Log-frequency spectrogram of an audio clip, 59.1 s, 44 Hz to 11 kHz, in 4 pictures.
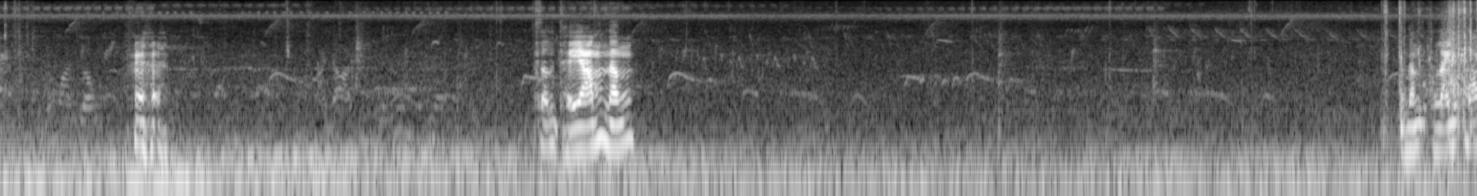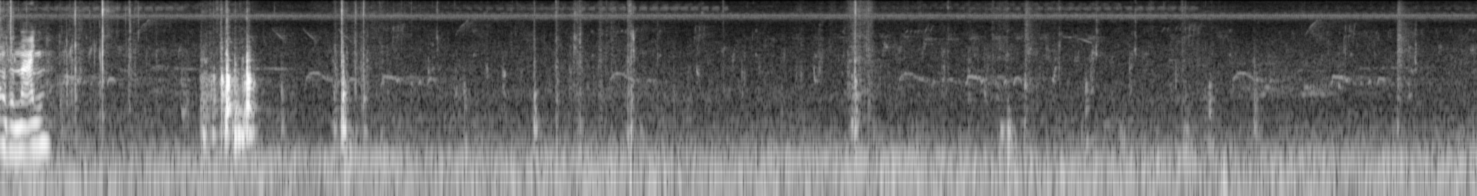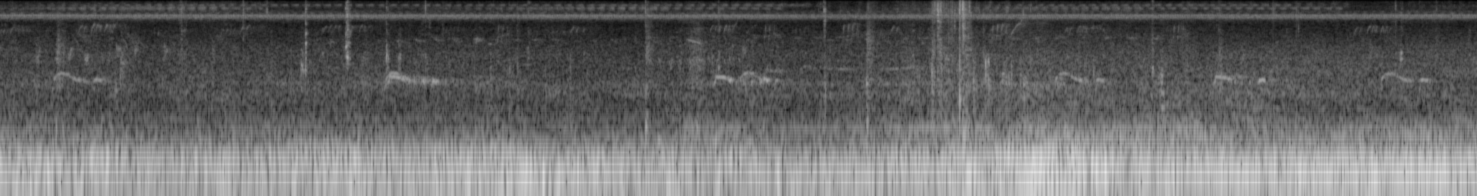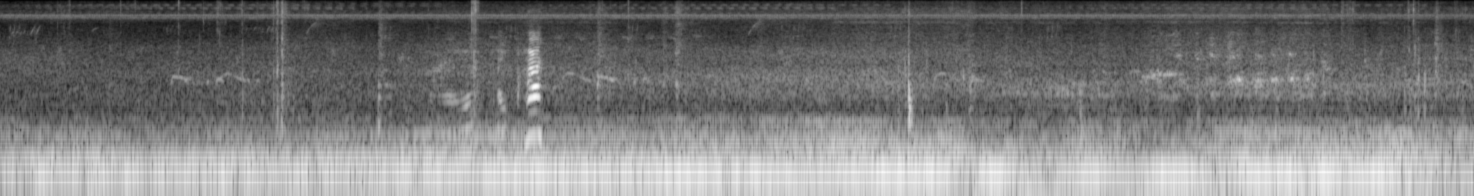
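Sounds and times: knocks against wooden boat: 0:16.8 - 0:17.4.

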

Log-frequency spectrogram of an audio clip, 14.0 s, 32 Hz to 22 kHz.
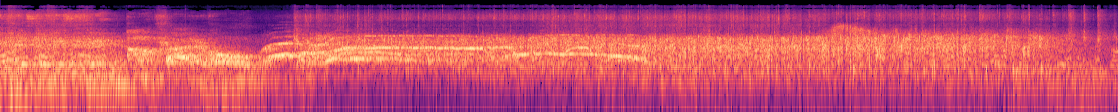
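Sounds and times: high cheers: 0:03.3 - 0:08.6
audience applauding: 0:03.6 - 0:13.9.

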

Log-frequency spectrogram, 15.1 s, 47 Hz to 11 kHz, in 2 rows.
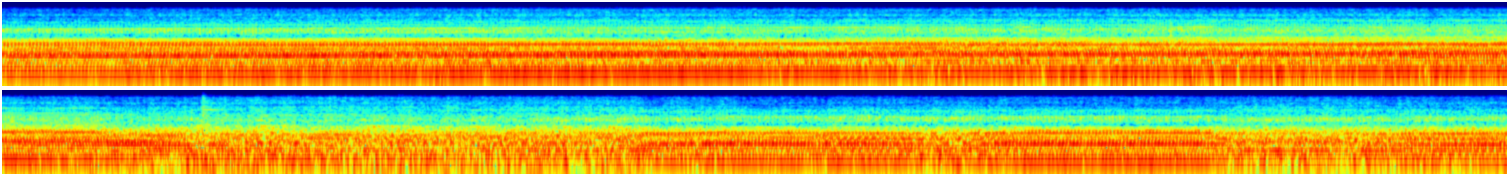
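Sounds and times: motorcycle engine running: 0:00.0 - 0:15.0.

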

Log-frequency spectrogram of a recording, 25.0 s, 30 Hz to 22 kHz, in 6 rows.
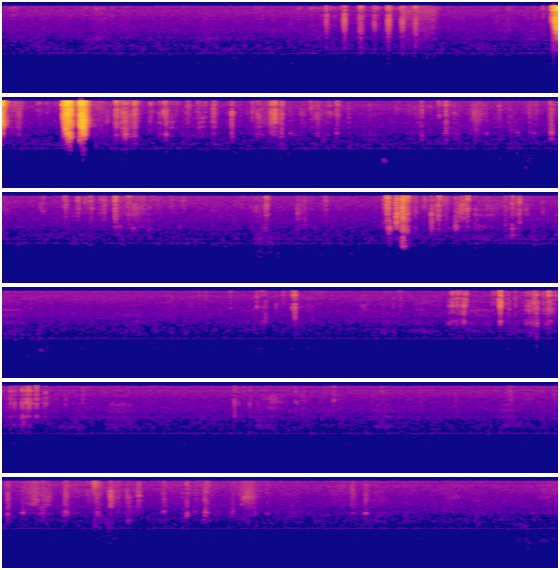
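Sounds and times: faint steady hum: 0:00.0 - 0:25.0
small objects clicking and knocking: 0:15.8 - 0:17.1.

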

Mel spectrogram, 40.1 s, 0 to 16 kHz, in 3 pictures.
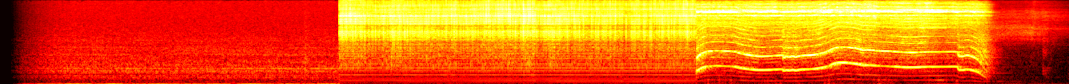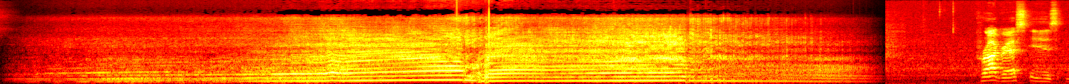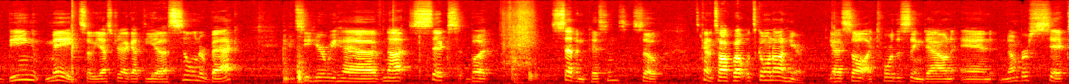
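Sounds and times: motorcycle engine revving: 0:13.5 - 0:24.4.

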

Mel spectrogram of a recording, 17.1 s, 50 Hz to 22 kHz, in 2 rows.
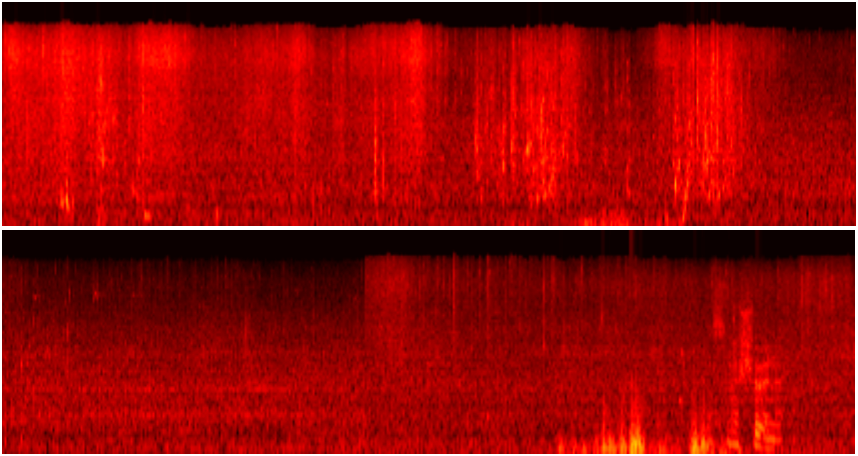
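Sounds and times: water: 0:00.0 - 0:03.0, 0:03.6 - 0:09.6, 0:12.7 - 0:17.0
fish splashing and thrashing: 0:00.0 - 0:07.8.

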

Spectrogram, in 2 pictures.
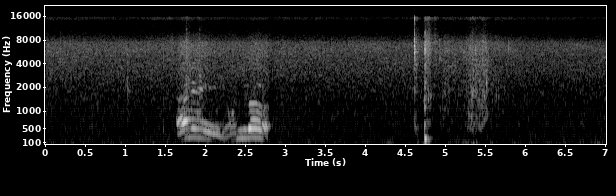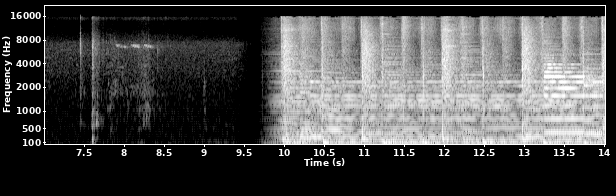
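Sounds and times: bait plopping into water: 0:07.5 - 0:08.4.

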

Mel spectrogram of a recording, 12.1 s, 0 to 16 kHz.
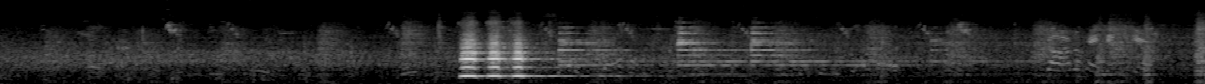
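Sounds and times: steam locomotive whistle toots: 0:04.6 - 0:06.8
locomotive bell ringing: 0:04.6 - 0:08.7.

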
